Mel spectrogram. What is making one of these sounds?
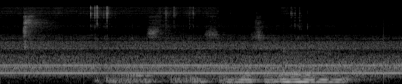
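Playing cards are placed and slid on a table.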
